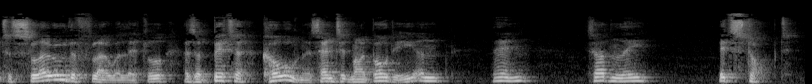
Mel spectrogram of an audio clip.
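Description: A man's voice: fairly high pitch, a little mellow. A man reading a first-person short story aloud with wry, dramatic, literary delivery. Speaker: story reader. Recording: roomy, echoey voice recording.

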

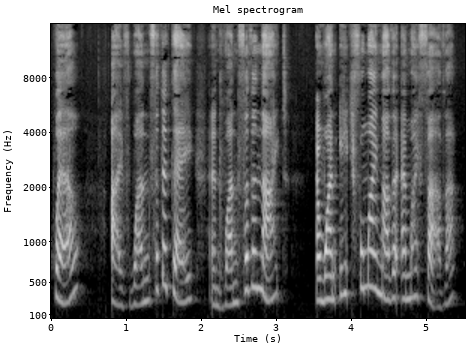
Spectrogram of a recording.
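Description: A woman's voice: high-pitched, very animated, normal speed, a bit bright, voice pushed up. A woman voicing a tiny, mischievous fairy girl who speaks in a sing-song way, sounding a little distant.

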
